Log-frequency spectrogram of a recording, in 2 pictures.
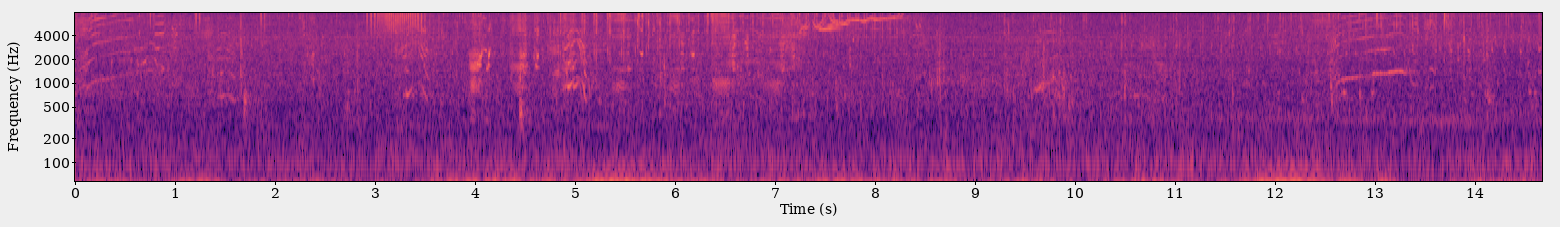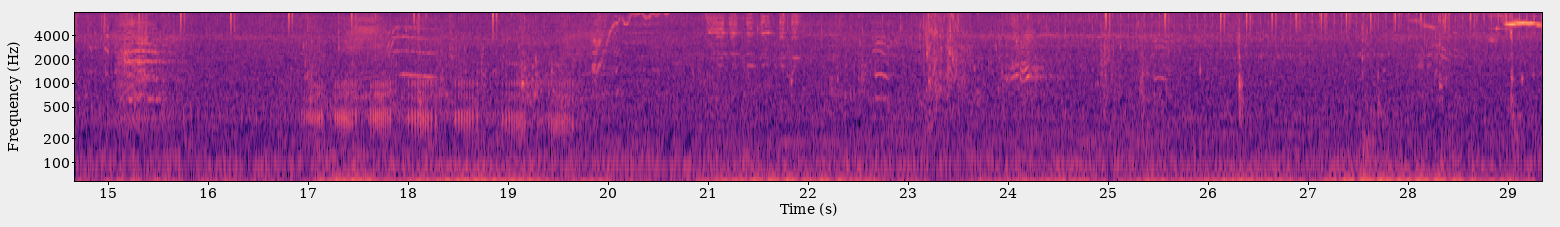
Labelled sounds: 0.0	1.0	killer whale, southern Alaska resident, 0.74 to 8.0 kHz
1.4	1.8	killer whale, southern Alaska resident, 0.39 to 3.2 kHz
3.2	3.6	killer whale, southern Alaska resident, 0.39 to 2.9 kHz
4.8	5.2	killer whale, southern Alaska resident, 0.56 to 3.9 kHz
9.6	10.0	killer whale, southern Alaska resident, 0.60 to 5.1 kHz
12.4	13.4	killer whale, southern Alaska resident, 0.60 to 8.0 kHz
15.0	15.7	killer whale, southern Alaska resident, 0.28 to 8.0 kHz
17.8	18.5	killer whale, southern Alaska resident, 0.83 to 7.0 kHz
20.1	20.5	killer whale, southern Alaska resident, 2.6 to 6.1 kHz
22.6	23.0	killer whale, southern Alaska resident, 0.51 to 4.7 kHz
25.1	25.8	killer whale, southern Alaska resident, 0.92 to 4.2 kHz
28.2	28.5	killer whale, southern Alaska resident, 0.86 to 3.3 kHz

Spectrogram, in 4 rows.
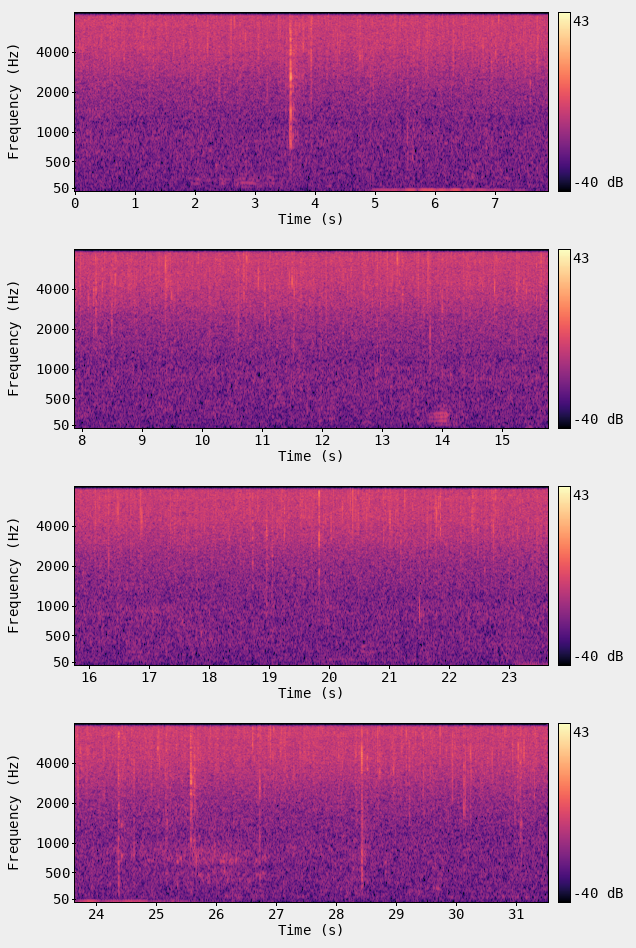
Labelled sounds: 25.6	25.8	water noise, 0.78 to 1.2 kHz

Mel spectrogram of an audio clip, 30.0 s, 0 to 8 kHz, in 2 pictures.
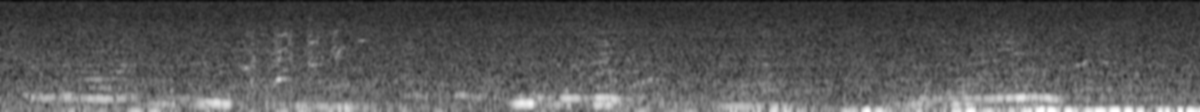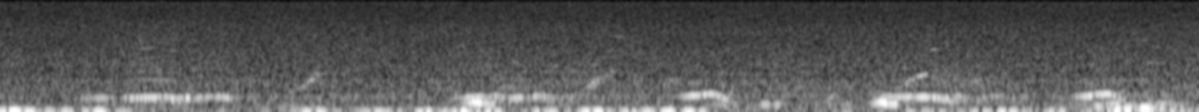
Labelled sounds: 3.4	3.7	humpback whale, 0.80 to 0.86 kHz
7.4	7.6	humpback whale, 1.3 to 1.5 kHz
22.5	22.7	humpback whale, 0.80 to 1.1 kHz
26.4	26.6	humpback whale, 0.80 to 1.0 kHz

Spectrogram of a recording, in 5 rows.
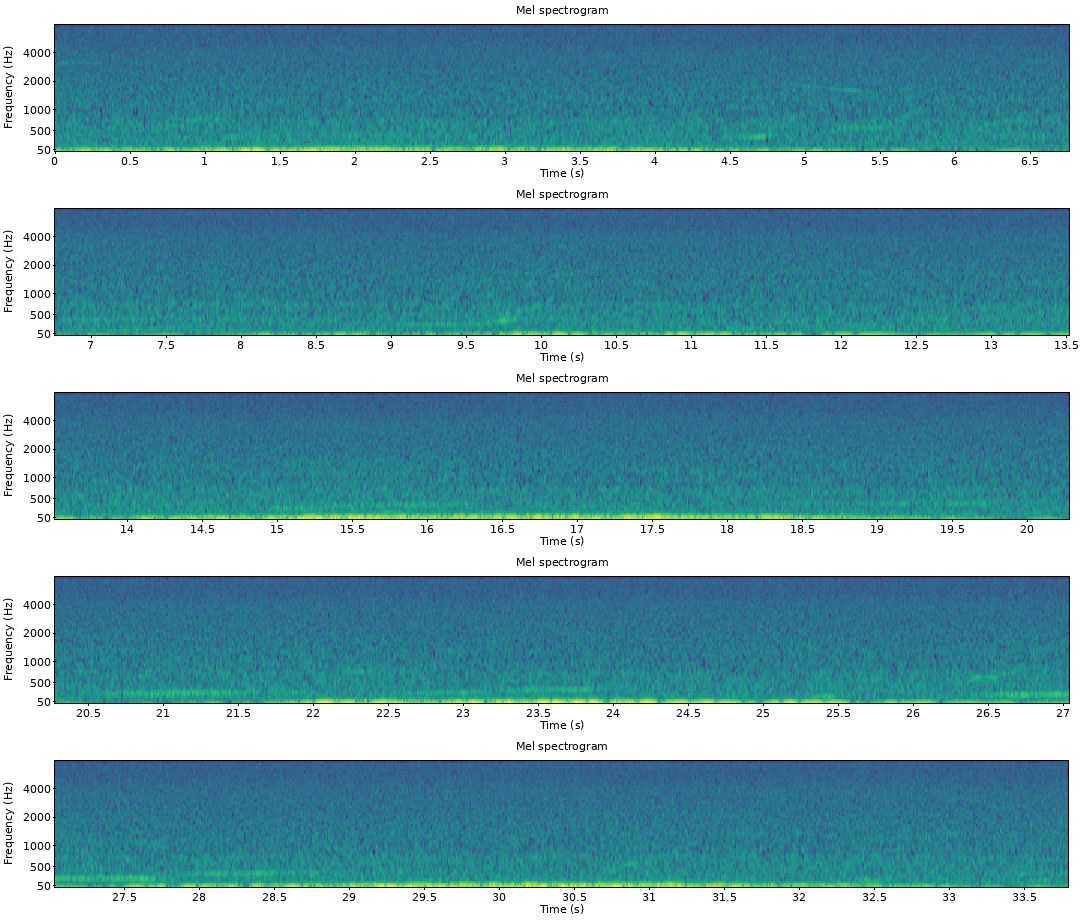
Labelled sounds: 0.0	0.3	humpback whale, 2.9 to 3.2 kHz
5.2	5.4	humpback whale, 1.5 to 1.7 kHz

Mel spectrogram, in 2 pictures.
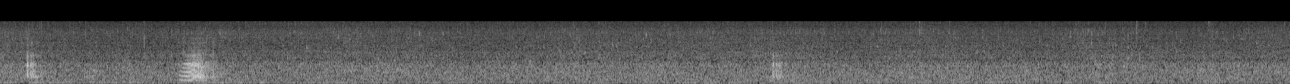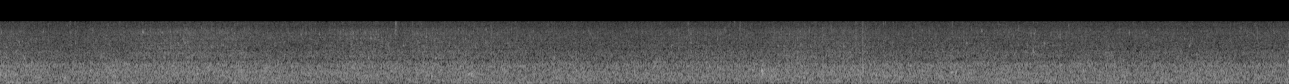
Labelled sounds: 1.7	2.1	croaking sound likely from a nearby submerged object, 0.78 to 1.0 kHz

